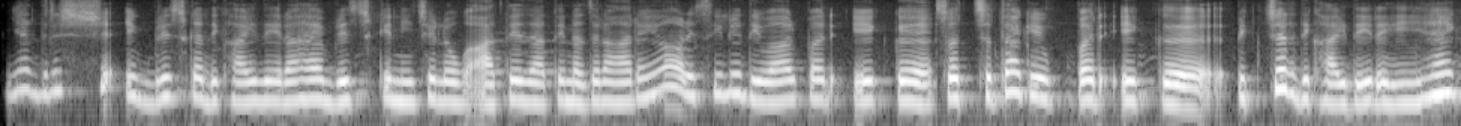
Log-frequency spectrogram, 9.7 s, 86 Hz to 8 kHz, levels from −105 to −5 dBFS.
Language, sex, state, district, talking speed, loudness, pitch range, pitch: Hindi, female, Uttar Pradesh, Etah, 195 wpm, -16 LUFS, 210-250 Hz, 225 Hz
